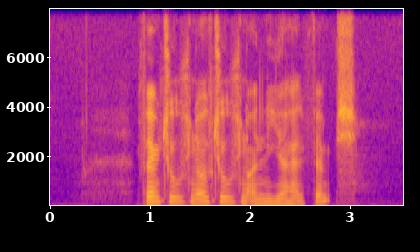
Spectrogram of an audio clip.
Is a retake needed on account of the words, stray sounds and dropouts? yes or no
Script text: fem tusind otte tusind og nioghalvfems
no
